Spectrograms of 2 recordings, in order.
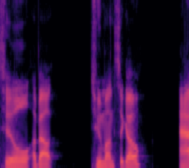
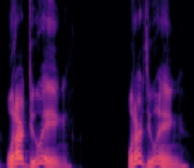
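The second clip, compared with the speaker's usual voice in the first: toddler imitation; 4 semitones higher, slower than usual. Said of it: "She kept saying".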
